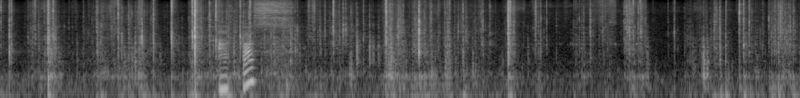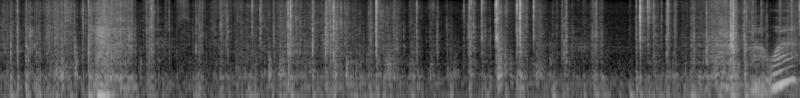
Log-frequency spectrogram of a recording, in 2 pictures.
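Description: Plastic strapping band clicking, rubbing and snapping as strips are threaded and pulled through a tight hand weave, with irregular sharp clicks throughout and a louder scrape about halfway through.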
